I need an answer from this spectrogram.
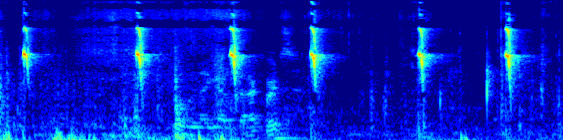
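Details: Injured or displaced yellow-bellied marmot newly arrived at a Pacific Northwest wildlife recovery centre. It utters six shrill, abrupt whistled chirps spaced roughly every half second to second, with soft low human murmuring between the first few calls.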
